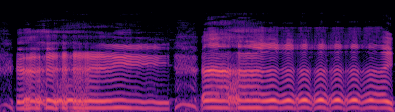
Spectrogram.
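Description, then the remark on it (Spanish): A voice imitates crying while telling a joke: two long, wavering wails with a short pause between them, the second breaking into a pulsing, sobbing whimper. Loud and unaccompanied. “llega a la iglesia llorando, ¿verdad?”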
